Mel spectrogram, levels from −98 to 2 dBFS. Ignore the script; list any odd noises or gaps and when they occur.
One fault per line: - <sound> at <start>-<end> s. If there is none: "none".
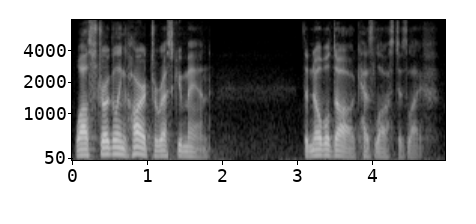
none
